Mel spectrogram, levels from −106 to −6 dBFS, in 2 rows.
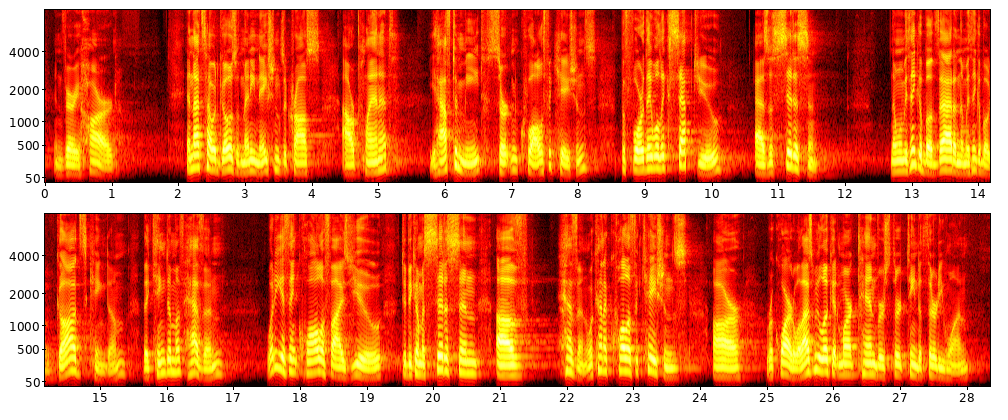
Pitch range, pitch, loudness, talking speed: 120-175 Hz, 145 Hz, -22 LUFS, 155 wpm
